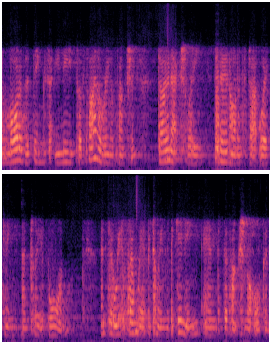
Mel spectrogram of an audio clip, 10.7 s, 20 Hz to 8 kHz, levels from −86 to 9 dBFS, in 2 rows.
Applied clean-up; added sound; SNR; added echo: neural separator model SepFormer DNS4.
